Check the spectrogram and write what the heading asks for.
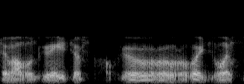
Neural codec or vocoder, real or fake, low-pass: autoencoder, 44.1 kHz, a latent of 192 numbers a frame, MeloTTS; fake; 3.6 kHz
